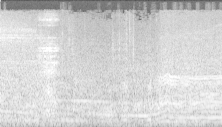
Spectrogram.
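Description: A McLaren launches and accelerates hard on a race track, engine note climbing through the gears with a brief dip at a shift, loud and close throughout.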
